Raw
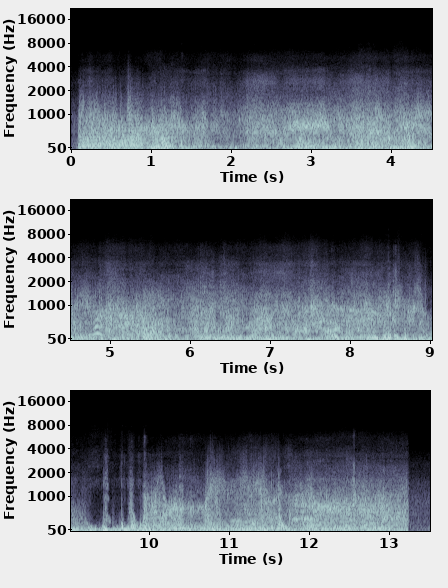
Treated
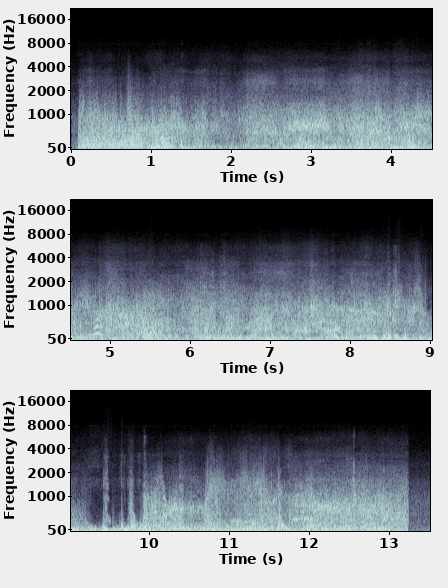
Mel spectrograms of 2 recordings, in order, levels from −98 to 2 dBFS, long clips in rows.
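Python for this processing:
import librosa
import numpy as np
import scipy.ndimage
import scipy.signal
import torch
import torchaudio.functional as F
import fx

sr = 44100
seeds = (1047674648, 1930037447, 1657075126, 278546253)

y = fx.dmg_noise_colour(x, sr, seeds[0], colour='brown', level_db=-59.0)
y = F.gain(torch.from_numpy(y), 6.5).numpy()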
